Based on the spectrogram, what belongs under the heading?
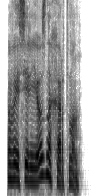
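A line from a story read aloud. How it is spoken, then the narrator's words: Contemptuous snort. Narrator (Russian): фыркнул блондин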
